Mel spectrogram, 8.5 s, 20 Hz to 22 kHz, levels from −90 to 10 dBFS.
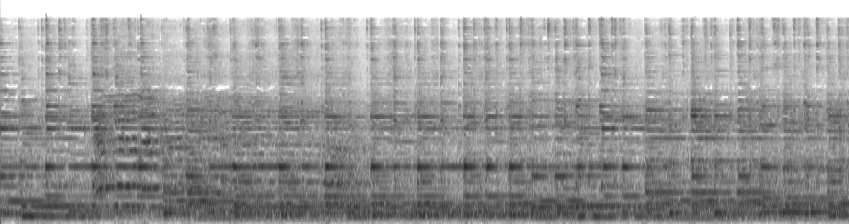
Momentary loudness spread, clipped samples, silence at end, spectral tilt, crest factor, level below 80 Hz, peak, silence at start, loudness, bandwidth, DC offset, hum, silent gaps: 3 LU; under 0.1%; 0 s; -4.5 dB/octave; 14 dB; -58 dBFS; -2 dBFS; 0 s; -15 LUFS; 16 kHz; under 0.1%; none; none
